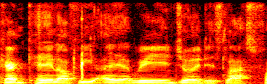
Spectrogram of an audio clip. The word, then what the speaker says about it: Ankalaev: The Russian, I can't say his name, but Ankalaev.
